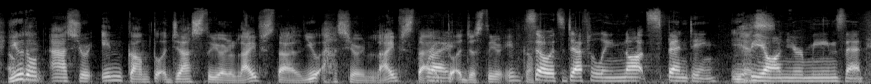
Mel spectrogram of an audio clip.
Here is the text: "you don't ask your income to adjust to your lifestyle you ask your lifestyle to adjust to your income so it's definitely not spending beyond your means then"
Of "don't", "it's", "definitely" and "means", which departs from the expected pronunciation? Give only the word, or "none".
none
